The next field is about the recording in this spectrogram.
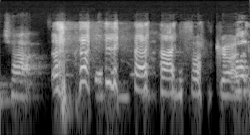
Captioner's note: laughing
